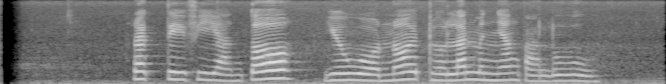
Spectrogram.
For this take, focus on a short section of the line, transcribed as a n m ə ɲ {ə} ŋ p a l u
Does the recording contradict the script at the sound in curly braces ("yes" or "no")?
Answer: yes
